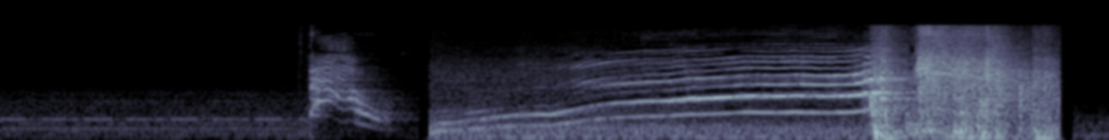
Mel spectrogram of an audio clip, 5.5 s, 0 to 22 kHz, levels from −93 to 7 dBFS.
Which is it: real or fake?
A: real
